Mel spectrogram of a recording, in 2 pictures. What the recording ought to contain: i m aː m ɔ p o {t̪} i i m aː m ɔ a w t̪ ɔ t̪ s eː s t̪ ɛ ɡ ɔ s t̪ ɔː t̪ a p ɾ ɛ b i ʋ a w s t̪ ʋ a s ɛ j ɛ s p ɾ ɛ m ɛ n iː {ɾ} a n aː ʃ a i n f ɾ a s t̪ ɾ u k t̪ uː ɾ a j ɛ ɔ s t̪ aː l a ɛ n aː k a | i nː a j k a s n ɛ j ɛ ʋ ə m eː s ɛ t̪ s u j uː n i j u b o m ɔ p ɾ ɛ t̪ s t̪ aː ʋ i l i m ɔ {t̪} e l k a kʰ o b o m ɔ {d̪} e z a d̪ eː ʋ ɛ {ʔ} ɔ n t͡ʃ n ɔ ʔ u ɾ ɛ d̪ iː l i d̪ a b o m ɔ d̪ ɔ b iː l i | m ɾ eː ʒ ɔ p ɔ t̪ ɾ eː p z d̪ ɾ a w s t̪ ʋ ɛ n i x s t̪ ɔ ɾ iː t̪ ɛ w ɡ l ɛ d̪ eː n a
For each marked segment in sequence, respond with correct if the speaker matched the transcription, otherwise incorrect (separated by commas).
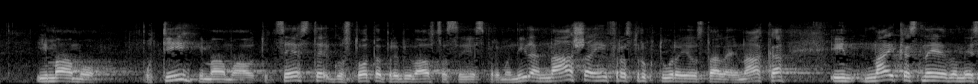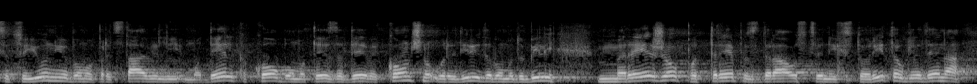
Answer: correct, incorrect, incorrect, incorrect, incorrect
